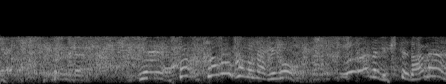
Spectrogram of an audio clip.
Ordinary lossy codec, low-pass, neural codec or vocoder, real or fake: none; 3.6 kHz; codec, 16 kHz in and 24 kHz out, 1.1 kbps, FireRedTTS-2 codec; fake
